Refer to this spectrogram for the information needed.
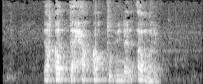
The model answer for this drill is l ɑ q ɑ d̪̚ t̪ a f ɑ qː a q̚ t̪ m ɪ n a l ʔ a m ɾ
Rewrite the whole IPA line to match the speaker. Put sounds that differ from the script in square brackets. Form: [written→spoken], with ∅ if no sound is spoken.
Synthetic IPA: l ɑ q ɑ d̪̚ t̪ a [f→ħ] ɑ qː [a→ɑ] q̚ t̪ m ɪ n a l ʔ a m ɾ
